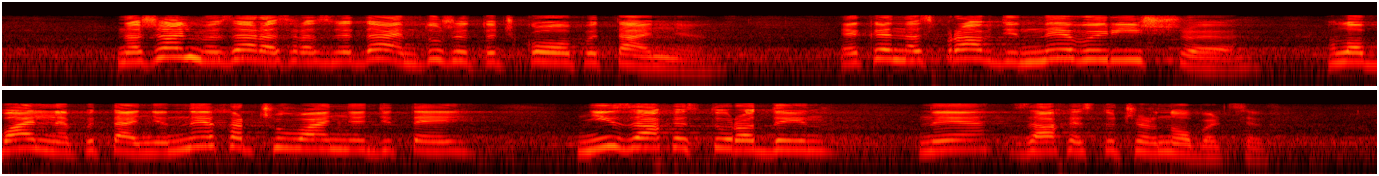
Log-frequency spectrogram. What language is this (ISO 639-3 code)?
ukr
